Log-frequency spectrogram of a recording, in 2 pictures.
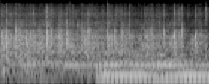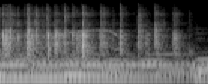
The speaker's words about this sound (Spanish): Vamos a darle un aplauso a todos.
